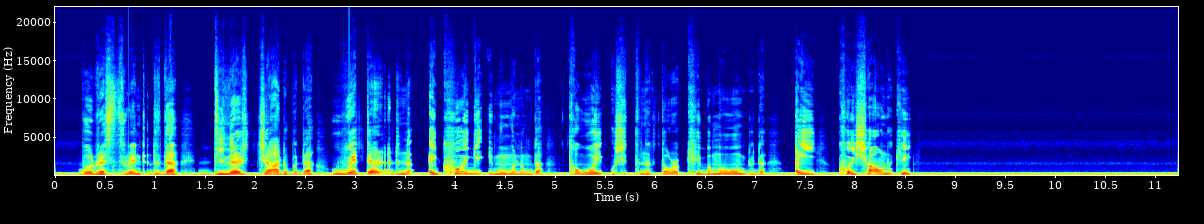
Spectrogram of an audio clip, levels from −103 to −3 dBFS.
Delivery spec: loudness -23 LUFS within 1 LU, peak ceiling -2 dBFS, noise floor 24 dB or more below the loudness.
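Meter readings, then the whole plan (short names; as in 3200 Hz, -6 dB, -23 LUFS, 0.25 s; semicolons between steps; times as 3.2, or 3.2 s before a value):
dropouts 2; longest dropout 4.5 ms; hum 60 Hz; harmonics up to 300 Hz; hum level -34 dBFS; loudness -26.5 LUFS; peak -7.5 dBFS; loudness target -23.0 LUFS
-> interpolate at 0.73/2.94, 4.5 ms; notches 60/120/180/240/300 Hz; gain +3.5 dB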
